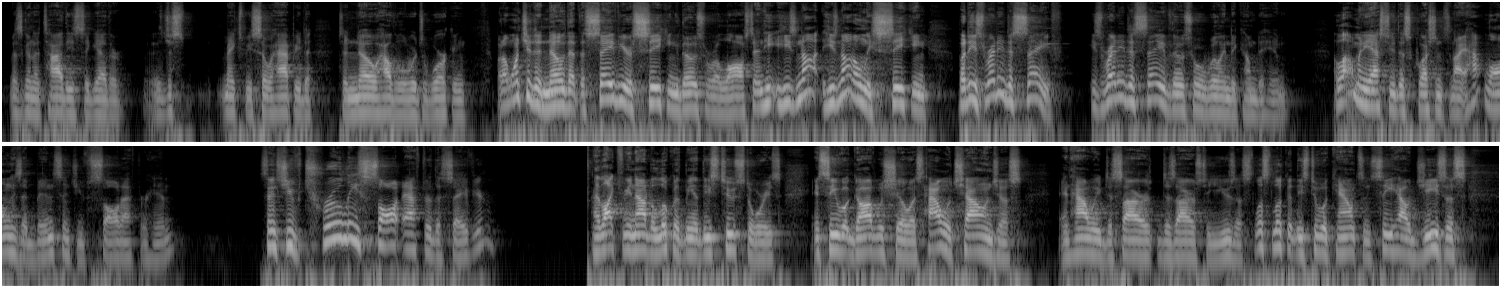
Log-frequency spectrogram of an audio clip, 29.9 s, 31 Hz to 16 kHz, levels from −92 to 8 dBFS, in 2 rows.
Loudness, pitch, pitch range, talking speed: -31 LUFS, 135 Hz, 115-160 Hz, 250 wpm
